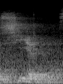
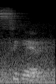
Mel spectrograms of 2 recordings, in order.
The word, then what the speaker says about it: Syed: SYED, if I'm pronouncing it right. The French pronunciation is the SYED. SYED.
